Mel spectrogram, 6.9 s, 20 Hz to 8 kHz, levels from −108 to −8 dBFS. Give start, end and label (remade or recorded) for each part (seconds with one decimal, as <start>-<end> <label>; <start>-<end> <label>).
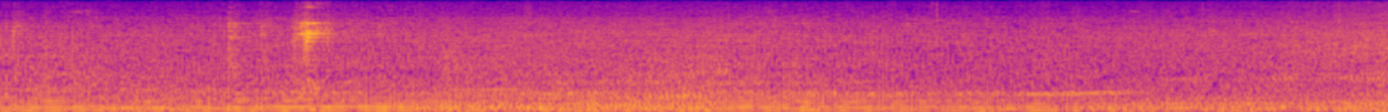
0.0-0.5 remade; 0.5-0.9 recorded; 0.9-2.1 remade; 2.1-3.6 recorded; 3.6-5.4 remade; 5.4-6.9 recorded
